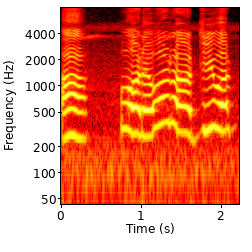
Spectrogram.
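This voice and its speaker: A woman playing a loud, melodramatic mourner in a comedy web series, wailing and rambling in Telangana Telugu. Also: high-pitched, takes it slowly. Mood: melodramatic mourning.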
